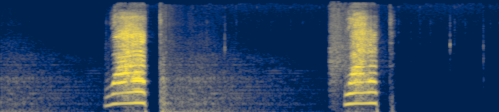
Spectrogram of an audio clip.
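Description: A young man speaks loudly and with excitement into a close microphone.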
